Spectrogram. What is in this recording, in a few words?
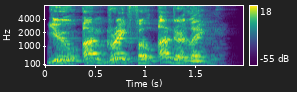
Male Mech Attack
